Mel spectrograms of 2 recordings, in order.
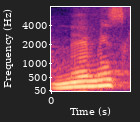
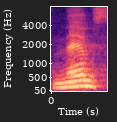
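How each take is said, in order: First: It is said as two full words, name is. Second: It is said as one contracted word, name's. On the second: "সংক্ষেপে নেমস নেমস বলা যায়"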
